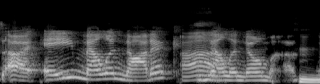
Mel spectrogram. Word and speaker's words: amelanotic melanoma: I'm like, I'm going to just ask how to pronounce what Fred has or had. – I think doctors and the medical profession make things hard to pronounce so that we have job security, right? But it is amelanotic melanoma, which is essentially an oxymoron because it means a non-pigmented pigmented tumor.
